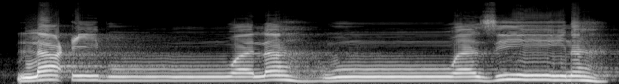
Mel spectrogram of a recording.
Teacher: Huruf zi dipanjangkan 2 harokat karena di depannya terdapat ya sukun.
